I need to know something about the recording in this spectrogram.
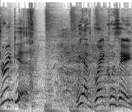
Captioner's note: splutters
